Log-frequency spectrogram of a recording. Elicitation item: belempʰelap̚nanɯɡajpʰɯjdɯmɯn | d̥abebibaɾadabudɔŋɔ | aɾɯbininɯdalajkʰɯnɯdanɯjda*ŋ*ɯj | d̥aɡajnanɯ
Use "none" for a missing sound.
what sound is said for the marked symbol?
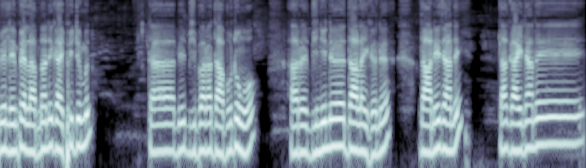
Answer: n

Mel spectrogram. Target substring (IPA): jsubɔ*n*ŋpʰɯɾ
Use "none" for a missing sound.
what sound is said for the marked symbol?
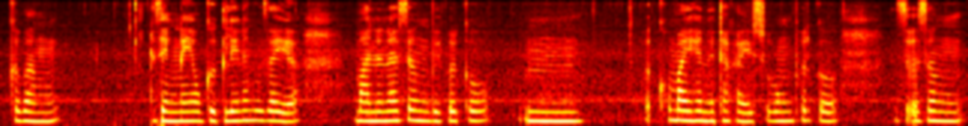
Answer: none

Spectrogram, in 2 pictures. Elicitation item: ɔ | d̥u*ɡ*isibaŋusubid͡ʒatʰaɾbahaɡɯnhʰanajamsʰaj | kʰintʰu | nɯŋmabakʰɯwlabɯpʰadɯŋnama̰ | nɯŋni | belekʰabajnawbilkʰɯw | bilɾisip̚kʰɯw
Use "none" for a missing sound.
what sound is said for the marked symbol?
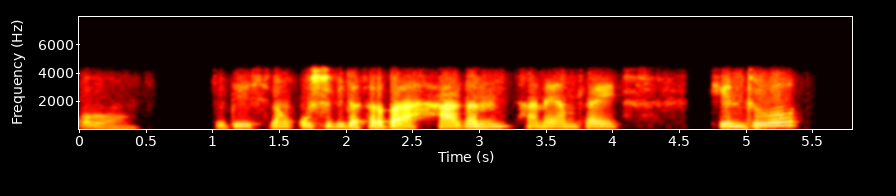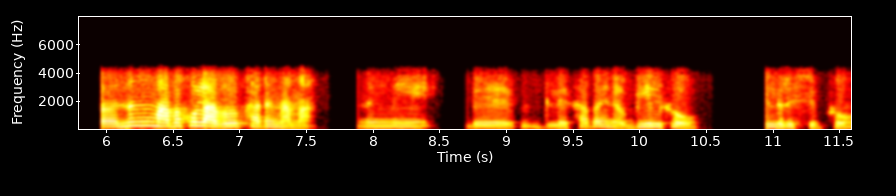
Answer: d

